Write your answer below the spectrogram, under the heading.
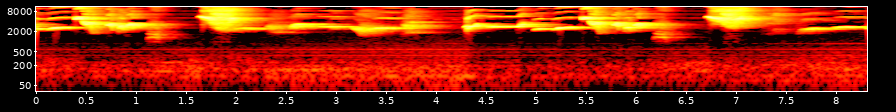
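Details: Oriental magpie-robin song for soothing stressed, untrained birds into full song: three bursts of varied whistled phrases with short gaps, each opening loud and sweeping down.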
